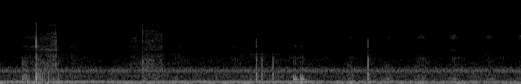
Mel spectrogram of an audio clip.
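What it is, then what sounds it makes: Pencil on drawing paper. A graphite pencil scratches a thin sheet of white drawing paper taped flat on a wooden table, making short shading strokes near the head of a portrait. Soft, brief scratchy strokes come and go over a steady low hum, each fading almost at once.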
